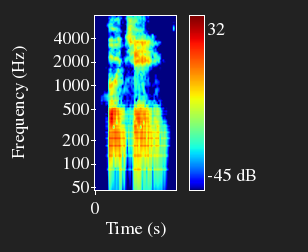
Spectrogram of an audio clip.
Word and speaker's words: Putin: The first is how do you pronounce Putin in Russian? Everybody assumes it's Putin, and that's why Ray McGovern says it that way. Is that correct, Ray? Well, so I say Lenin or Stalin, Putin.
